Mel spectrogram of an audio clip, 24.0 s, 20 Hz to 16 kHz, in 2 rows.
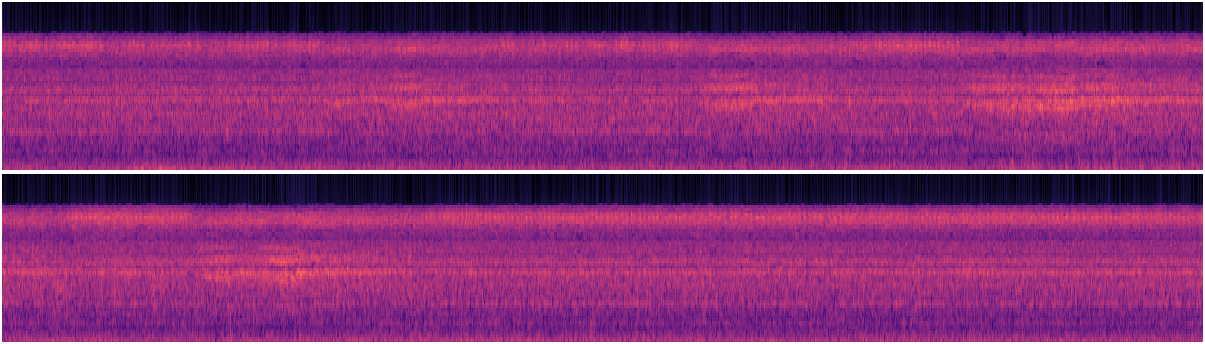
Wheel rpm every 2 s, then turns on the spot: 230, 230, 230, 230, 230, 220, 230, 220, 230, 230, 230, 230.
none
